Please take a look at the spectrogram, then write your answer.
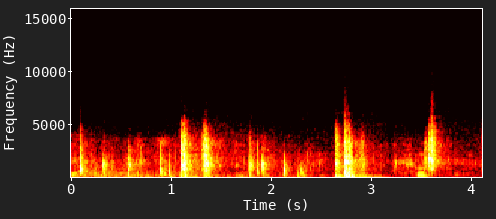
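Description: A door being locked: a run of irregular clicks, knocks and thunks over a few seconds, with a couple of louder clacks standing out and no voices.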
